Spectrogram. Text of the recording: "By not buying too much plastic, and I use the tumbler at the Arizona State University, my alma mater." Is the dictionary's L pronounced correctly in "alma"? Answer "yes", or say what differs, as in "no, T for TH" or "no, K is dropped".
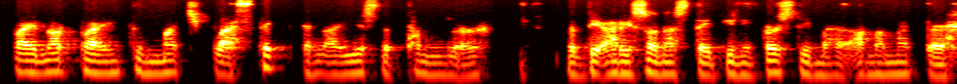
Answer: no, L is dropped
